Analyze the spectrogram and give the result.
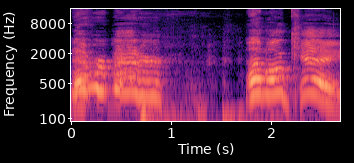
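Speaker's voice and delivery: very high and very slow, holding back tears. Retelling answering a worried dad after a fall: imitating choking back tears. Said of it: "I'm here choking back tears".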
